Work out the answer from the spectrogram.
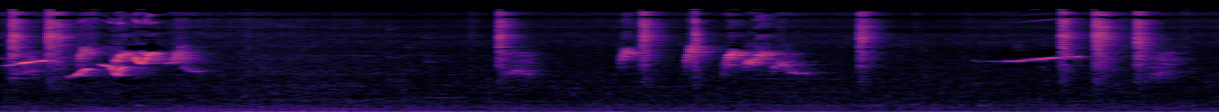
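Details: White-rumped shama singing in the morning: short bursts of bright warbled whistles and sharp clicking notes, separated by pauses, over a steady low hum.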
